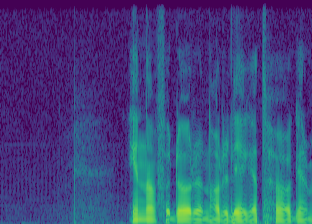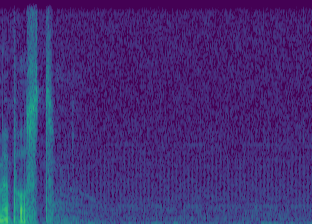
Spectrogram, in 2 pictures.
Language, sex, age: Swedish, male, 24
